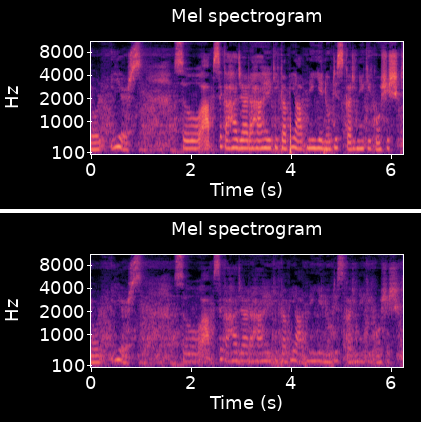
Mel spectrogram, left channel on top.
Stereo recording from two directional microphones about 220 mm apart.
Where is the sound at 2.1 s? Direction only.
50° left (ahead or behind).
